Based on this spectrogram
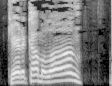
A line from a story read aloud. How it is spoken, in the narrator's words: Bob shouted to John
